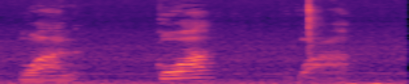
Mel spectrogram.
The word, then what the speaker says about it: 温哥华: The last three characters, Wan Gua Wa, means mild, warm. Gua is older brother. Wa is Chinese. That phonetically made it possible for a Chinese speaker to go Vancouver, Vancouver.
